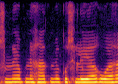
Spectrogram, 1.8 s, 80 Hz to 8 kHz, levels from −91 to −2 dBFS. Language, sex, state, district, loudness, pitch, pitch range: Hindi, female, Jharkhand, Garhwa, -13 LUFS, 300 Hz, 295-305 Hz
